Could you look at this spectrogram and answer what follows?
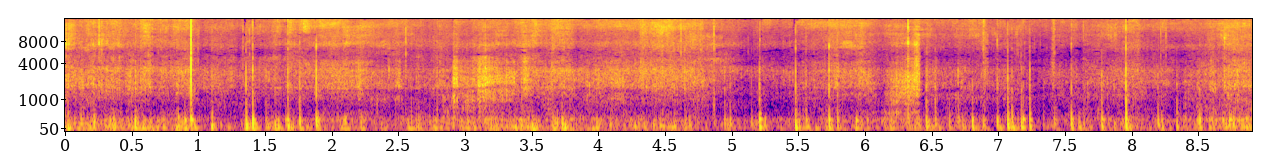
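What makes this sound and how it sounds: Long painted nails on both hands tap and scratch across the bubbles of a blue plastic bubble wrap mailer lying flat. The result is a steady stream of soft, muffled, low-pitched taps with quick, dry attacks, layered over a faint scratchy rustle.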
